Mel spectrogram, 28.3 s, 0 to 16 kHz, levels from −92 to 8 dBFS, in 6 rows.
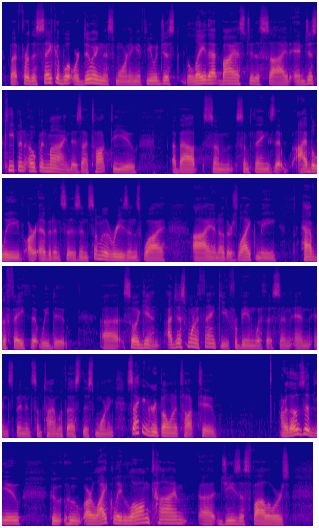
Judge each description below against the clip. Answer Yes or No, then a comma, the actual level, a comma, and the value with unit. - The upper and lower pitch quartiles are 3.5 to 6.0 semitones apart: Yes, average, 3.8 semitones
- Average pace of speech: No, fast, 210 wpm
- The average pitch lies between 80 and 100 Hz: No, low, 120 Hz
